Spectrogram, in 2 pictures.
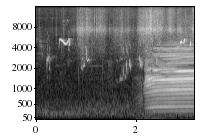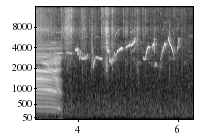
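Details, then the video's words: Herded tame cows heading out in the morning to grassy fields: a single steady, strongly harmonic moo of about one and a half seconds, surrounded by chirping birds. "Funny cow sounds"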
